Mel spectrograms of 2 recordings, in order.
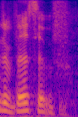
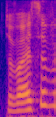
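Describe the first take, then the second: First: "divisive" with a short I, di-VISS-iv; short-I pronunciation. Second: "Divisive" with a long I, di-VY-siv; long-I pronunciation. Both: Shown as a demonstration. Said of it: "Divisive or divisive".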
